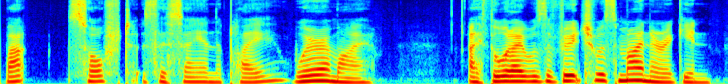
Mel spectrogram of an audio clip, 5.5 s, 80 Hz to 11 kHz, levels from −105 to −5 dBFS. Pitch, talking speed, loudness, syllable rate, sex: 190 Hz, 210 wpm, -17 LUFS, 5.5 syllables/s, female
